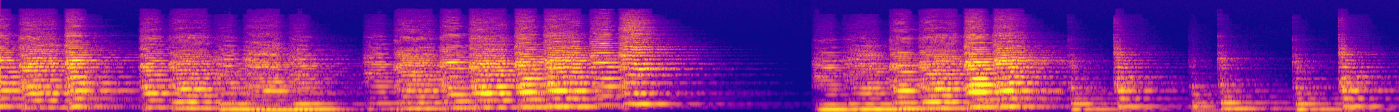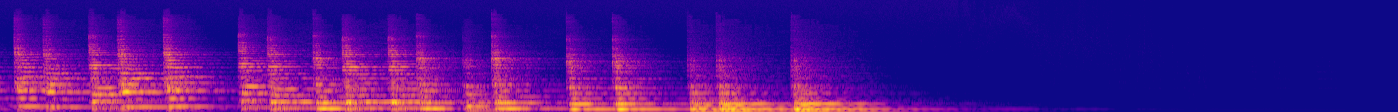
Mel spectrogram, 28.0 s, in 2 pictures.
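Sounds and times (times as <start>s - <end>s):
cello duet playalong at practice speed: 0.0s - 7.0s, 8.2s - 23.0s.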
